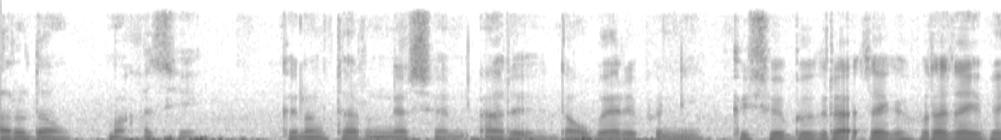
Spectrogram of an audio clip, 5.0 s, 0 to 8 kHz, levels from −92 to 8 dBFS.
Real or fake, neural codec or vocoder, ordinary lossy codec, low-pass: real; none; none; 7.2 kHz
